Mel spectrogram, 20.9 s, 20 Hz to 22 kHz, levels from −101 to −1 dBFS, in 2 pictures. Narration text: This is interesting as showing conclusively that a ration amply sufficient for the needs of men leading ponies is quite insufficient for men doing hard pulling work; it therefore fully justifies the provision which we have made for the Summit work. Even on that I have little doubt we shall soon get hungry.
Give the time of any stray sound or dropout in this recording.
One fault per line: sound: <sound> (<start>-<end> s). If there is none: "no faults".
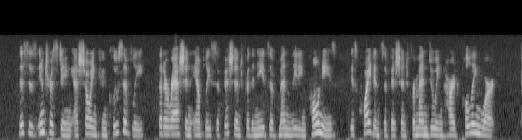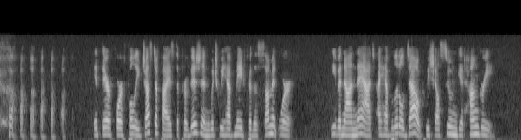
sound: laugh (10.4-12.0 s)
